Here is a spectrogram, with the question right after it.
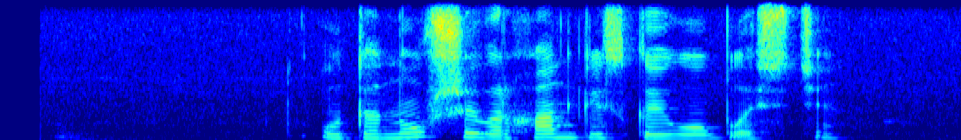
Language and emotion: Russian, neutral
